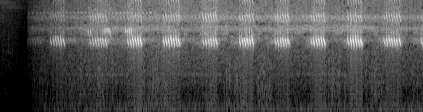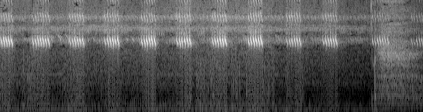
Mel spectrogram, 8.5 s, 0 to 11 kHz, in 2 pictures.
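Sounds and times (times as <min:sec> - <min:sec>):
cricket chirping: 0:00.3 - 0:08.4.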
